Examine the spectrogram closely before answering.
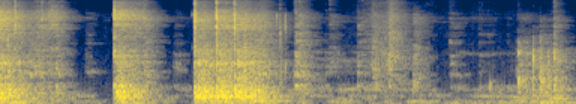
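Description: A stand mixer's wire whisk attachment knocked against the rim of the stainless steel mixing bowl to shake off Italian meringue: two sharp knocks about a second and a second and a half in, followed by fainter clatter as the attachments are handled.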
